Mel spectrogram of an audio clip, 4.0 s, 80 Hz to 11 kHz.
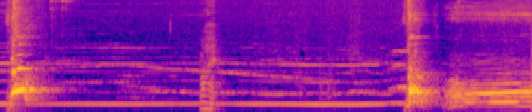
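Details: A 4-year-old Soft Coated Wheaten Terrier howls along with wolf sounds: a loud, sustained, steady-pitched howl held for about three seconds, broken by short yips at the start and end, followed by a richer, layered howl.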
